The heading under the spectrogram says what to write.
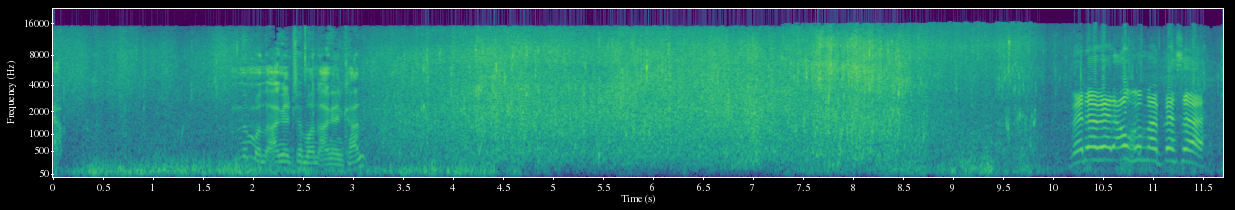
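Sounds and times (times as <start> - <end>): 
strong wind roaring across the microphone: 0.0 - 11.6
sea waves surging and breaking: 1.2 - 10.5
speech: 2.0 - 3.3, 10.2 - 11.6.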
